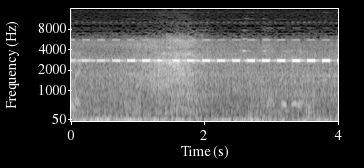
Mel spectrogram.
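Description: A high-pitched electronic beep tone, held steady at first, then pulsing about three to four times a second from about halfway through.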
